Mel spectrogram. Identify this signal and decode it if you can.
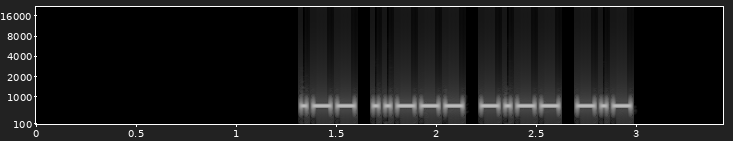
Morse code, heard as a keyed tone, about 38 wpm, 700 Hz. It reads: W2YK
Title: USA Call Signs - 4 Characters - Repeated 2x - 40wpm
